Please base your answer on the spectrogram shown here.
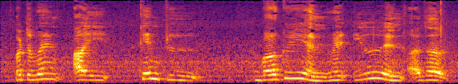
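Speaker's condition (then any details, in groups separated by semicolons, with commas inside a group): Cerebral palsy; whole body affected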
